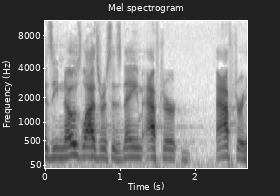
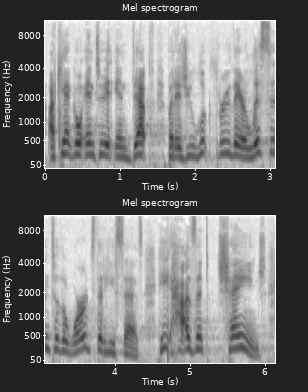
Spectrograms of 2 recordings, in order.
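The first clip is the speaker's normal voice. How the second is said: ordinary delivery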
